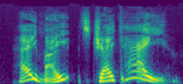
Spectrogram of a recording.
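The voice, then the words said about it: Put-on Australian accent. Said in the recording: “is that a good impression? Is that a horrible impression? Sorry. Sorry, Aussies everywhere.”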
